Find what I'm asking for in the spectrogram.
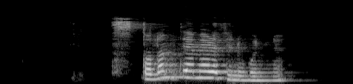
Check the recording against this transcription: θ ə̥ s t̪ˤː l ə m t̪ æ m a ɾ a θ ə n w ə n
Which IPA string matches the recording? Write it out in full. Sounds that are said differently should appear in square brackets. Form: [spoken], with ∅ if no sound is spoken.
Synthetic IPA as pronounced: θ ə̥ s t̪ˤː l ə m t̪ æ m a ɾ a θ ə n w ə n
